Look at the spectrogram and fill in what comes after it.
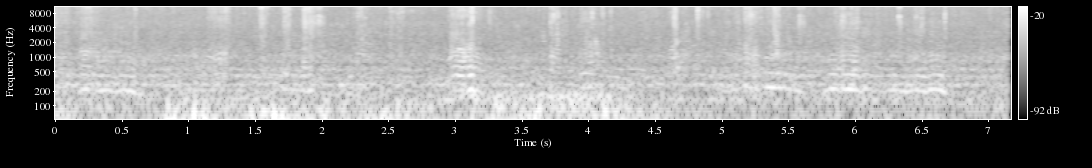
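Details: A thick, throbbing hum from honey bees crawling and occasionally buzzing inside an opened hive on a fine sunny day; low rumble dominates, with short wavering buzzy tones and scattered crackles of movement.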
